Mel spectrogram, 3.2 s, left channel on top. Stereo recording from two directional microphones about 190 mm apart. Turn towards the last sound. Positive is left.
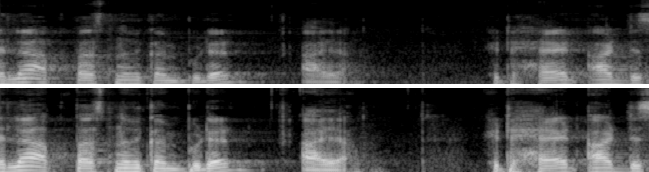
turn(degrees=-30)  # may be behind; listen again after turning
